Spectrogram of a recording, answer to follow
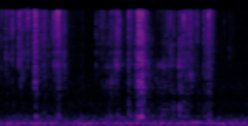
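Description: Foil wrapper of a Pokémon TCG Steam Siege booster pack being torn open and crinkled by hand: a run of irregular sharp crackles, the loudest a little over a second in.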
